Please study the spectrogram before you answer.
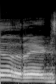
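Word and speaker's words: read: रीड, रेड, रेड spelling तो एक जैसे है लेकिन तलफ़्फ़ुज़ इसका जुदा है. सेकंड और थर्ड फॉर्म के लिए हम इसकी तलफ़्फ़ुज़ रेड कर लेंगे, जैसे RED रेड है.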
